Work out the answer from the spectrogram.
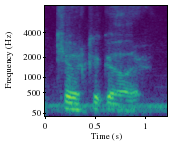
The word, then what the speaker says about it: Kierkegaard: Not Kierkegaard. really, because I kind of Yes, view that. sorry, it's actually pronounced Kierkegaard.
